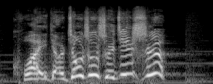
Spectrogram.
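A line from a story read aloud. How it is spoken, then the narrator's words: Stern loud shout. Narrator (Chinese): 安曼达厉声高喊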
